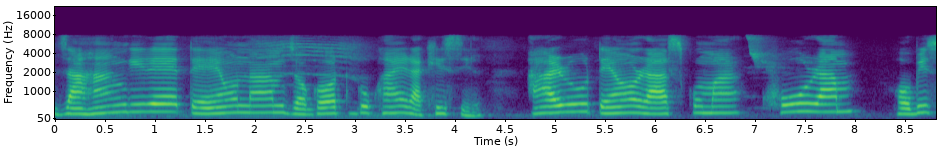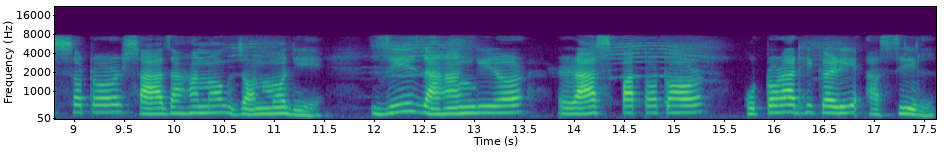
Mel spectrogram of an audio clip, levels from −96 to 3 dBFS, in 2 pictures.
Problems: background sounds at intervals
